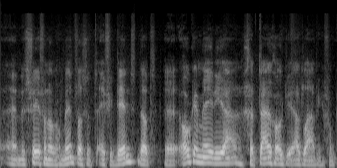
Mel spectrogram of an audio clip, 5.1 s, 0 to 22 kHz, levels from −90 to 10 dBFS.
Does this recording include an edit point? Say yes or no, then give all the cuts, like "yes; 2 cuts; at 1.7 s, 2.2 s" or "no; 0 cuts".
yes; 1 cut; at 2.4 s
